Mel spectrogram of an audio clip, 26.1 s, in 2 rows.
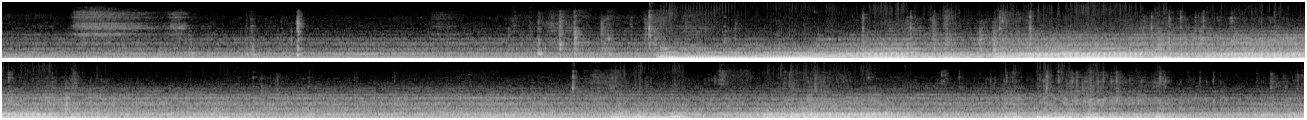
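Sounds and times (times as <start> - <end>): road rumble: 0.0 - 26.0
car engine accelerating: 6.4 - 26.0.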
